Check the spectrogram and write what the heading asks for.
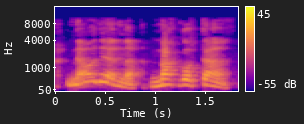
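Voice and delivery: high, loud fawning innkeeper voice; eager innkeeper. Acted. Caderousse scolds dog.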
